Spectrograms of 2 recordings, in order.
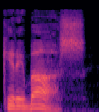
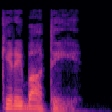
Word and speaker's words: Kiribati: Actually, it's pronounced Kiribas, Axel said, not Kiribati.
